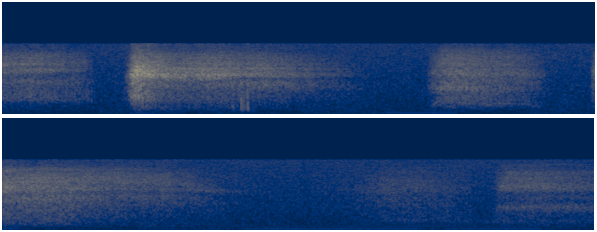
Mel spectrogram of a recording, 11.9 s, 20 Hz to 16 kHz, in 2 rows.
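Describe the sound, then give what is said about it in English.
A few slow, deep breaths from a group meditation and healing session, each a soft breathy swell followed by a quiet pause, with no talking. “So we're going to take a couple of deep breaths, and then we're going to be quiet for about 15, 20 seconds”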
